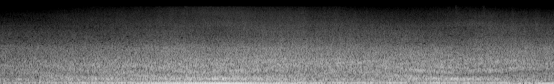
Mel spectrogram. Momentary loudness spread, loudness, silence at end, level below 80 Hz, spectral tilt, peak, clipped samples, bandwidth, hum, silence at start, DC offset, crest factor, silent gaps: 6 LU; -17 LUFS; 0 s; -18 dBFS; -6 dB/octave; 0 dBFS; under 0.1%; 15 kHz; none; 0 s; under 0.1%; 14 dB; none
